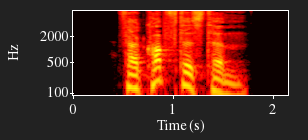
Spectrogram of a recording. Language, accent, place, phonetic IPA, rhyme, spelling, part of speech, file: German, Germany, Berlin, [fɛɐ̯ˈkɔp͡ftəstəm], -ɔp͡ftəstəm, verkopftestem, adjective, De-verkopftestem.ogg
- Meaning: strong dative masculine/neuter singular superlative degree of verkopft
